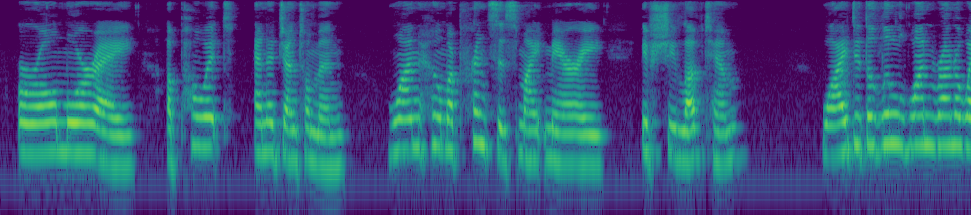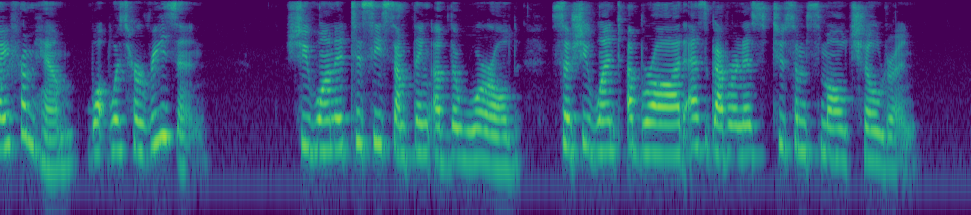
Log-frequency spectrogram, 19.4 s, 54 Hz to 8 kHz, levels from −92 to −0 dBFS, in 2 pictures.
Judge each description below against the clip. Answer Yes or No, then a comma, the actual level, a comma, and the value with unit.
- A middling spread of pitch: Yes, average, 4.5 semitones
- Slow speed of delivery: No, average, 150 wpm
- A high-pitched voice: Yes, high, 230 Hz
